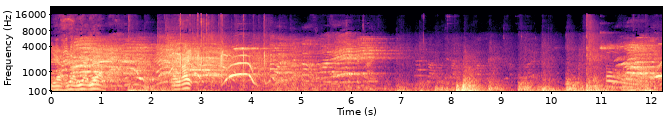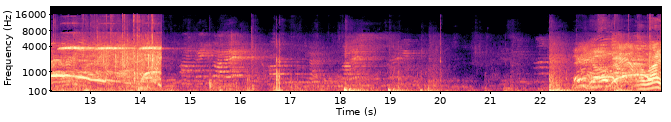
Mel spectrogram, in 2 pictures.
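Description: Young girls shout and cheer in a large echoing hall.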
